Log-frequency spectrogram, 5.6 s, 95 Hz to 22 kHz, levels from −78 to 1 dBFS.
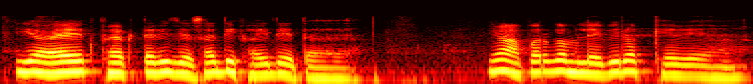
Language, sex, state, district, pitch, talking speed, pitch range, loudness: Hindi, female, Uttar Pradesh, Saharanpur, 185 Hz, 150 wpm, 150-205 Hz, -15 LUFS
